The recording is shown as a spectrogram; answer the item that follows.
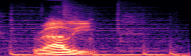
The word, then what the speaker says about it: Raleigh: get some good destination not how do you pronounce this ra rally really rally what the hell is Rally I I just Googled it it's in North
